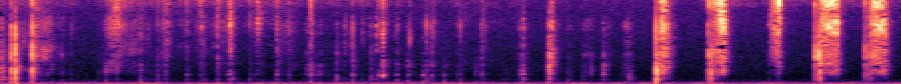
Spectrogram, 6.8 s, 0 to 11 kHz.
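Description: Long nails tap and scratch the printed back of a hand-sized smartphone in a black plastic case printed with "Hakuna Matata." Quick, dry clicks and short scratchy strokes come in irregular bursts over a steady low hum around 105 Hz.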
